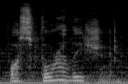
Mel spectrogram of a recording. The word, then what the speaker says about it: phosphorylation: Ooh, yeah, I was missing a syllable in there. Thank you, Kissa. Phosphorylation.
